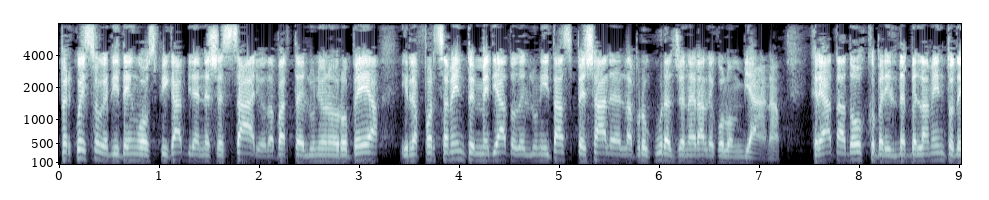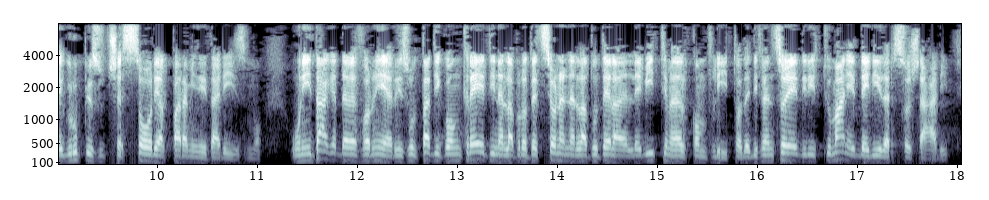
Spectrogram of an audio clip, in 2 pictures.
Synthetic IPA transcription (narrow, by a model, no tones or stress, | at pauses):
ɛpːerkwest̪okerːit̪ɛŋɡoawspikaːbileːnːet͡ʃesːaːɾjod̪apart̪ed̪elːunjoːnewɾopɛːailrːafːort̪sament̪oimːed̪jaːt̪od̪elːunit̪aspet͡ʃaːled̪elːapɾokuːɾad͡ʒeneɾaːlekolombja̰ːna̰kɾeaːt̪aːd̪ɔkːpeɾild̪ebelːament̪od̪ejɡɾupːisut͡ʃːesːoːɾialpaɾamilit̪aɾizmo | unit̪akːed̪ːɛːveforniːɾerizult̪aːt̪ikoŋkɾɛːt̪inelːapɾot̪et̪sːjoːnenelːat̪ut̪ɛːlad̪elːevit̪ːimed̪elkoɱflit̪ːod̪ejd̪ifensoːɾid̪ejd̪iɾit̪ːiumaːnied̪ːejliːd̪ersot͡ʃa̰ːli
